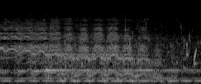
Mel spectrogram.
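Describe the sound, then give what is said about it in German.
A unicorn with a long orange-red mane and a purple-red horn neighs in a bright, wavering whinny that carries for about two seconds, clear, with no talking over it. “Das Einhorn stößt ein helles Wiehern aus, als es dich sieht.”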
